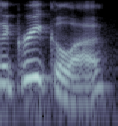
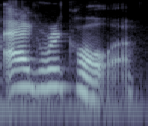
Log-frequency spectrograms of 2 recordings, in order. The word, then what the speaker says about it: Agricola: gibberish anyway yeah so apparently it's Agricola not Agricola and so so just to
